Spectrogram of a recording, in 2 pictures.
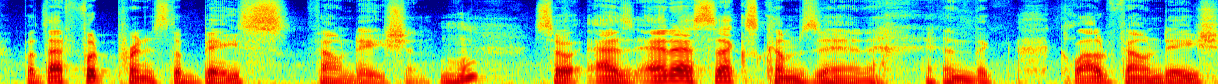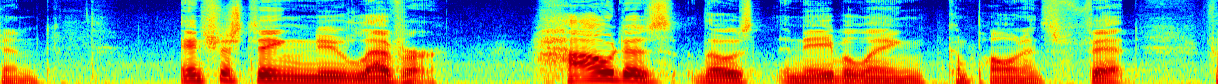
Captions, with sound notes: but that footprint's the base foundation. So as NSX comes in, (laughs) and the cloud foundation, interesting new lever. How does those enabling components fit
